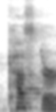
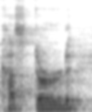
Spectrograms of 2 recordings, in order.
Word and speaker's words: Custer: I know it is Custer, not custard.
